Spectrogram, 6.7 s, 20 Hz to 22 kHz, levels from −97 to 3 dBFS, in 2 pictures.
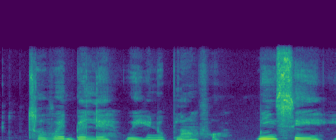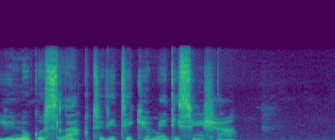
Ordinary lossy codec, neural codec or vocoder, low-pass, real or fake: none; vocoder, 44.1 kHz, 128 mel bands every 512 samples, BigVGAN v2; 14.4 kHz; fake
